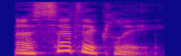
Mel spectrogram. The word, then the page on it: ascetically: British English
